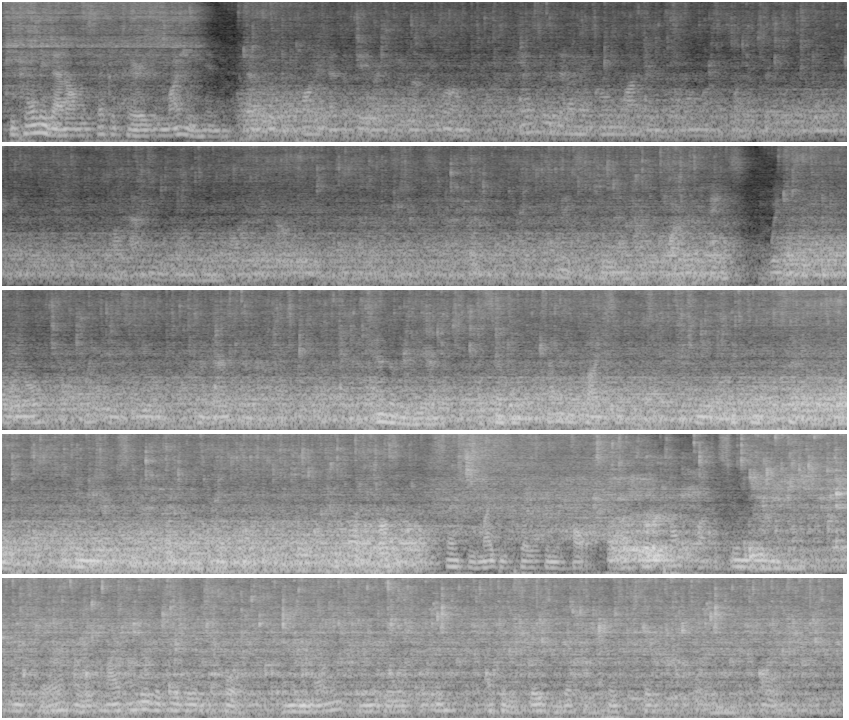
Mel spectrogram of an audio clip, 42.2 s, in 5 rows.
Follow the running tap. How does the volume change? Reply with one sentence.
The volume of the running tap goes up.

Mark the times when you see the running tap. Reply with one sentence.
The running tap can be heard from 0.0 to 42.1 s.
